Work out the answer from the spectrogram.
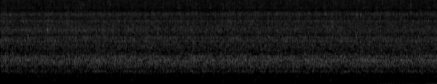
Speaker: Sounds good, there's water coming in. This one's a cold fill only.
